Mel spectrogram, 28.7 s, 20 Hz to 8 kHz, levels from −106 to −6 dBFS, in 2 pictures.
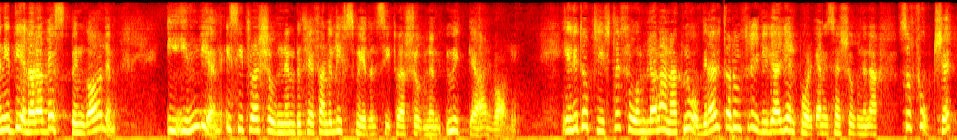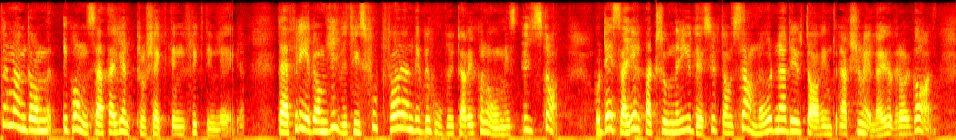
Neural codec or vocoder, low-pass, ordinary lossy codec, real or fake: codec, 44.1 kHz, 2.6 kbps, DAC; 7.2 kHz; AAC, 32 kbps; fake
